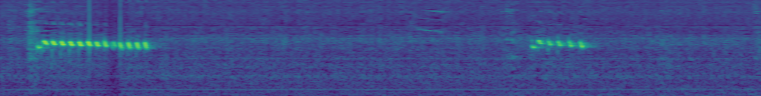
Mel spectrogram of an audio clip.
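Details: Sooty-headed bulbul female in breeding condition calling to a male, giving a long rapid run of about a dozen sharp chattered notes, then after a pause a shorter burst of about six, over a quiet background.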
